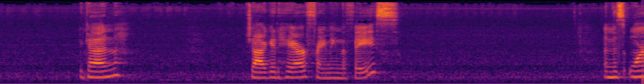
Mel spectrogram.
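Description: A woman speaks calmly and close to a microphone, in short phrases with pauses.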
